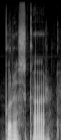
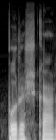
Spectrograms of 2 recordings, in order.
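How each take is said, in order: First: पुरस्कार with a simple "s", as "puraskaar"; correct sibilant. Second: पुरस्कार said with "sh", as "purashkaar"; wrong sibilant. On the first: Teacher correcting, पुरस्कार as "puraskaar". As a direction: say the स in पुरस्कार as plain "s". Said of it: "सपेरा simple सा लगता है". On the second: Teacher showing the error, पुरस्कार as "purashkaar". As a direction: swap the "s" in पुरस्कार for "sh". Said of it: "नहीं होता". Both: Shown as a demonstration.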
